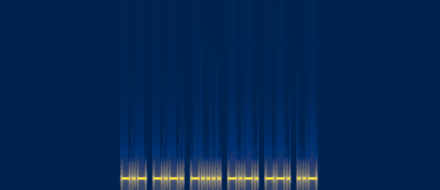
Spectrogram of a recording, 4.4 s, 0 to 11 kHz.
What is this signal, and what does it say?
Morse code, heard as a keyed tone, about 44 wpm, 690 Hz. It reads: KC6CGU
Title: USA Call Signs Repeated 2x 45wpm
